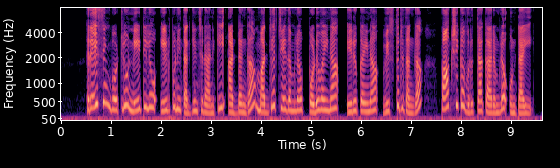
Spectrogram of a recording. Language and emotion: Telugu, neutral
